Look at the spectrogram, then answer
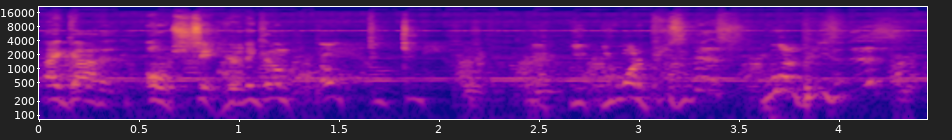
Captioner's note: robo-dogs barking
